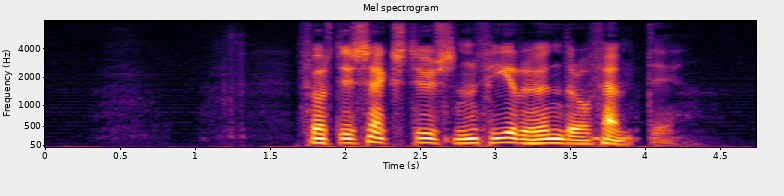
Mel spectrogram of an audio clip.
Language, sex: Norwegian, male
